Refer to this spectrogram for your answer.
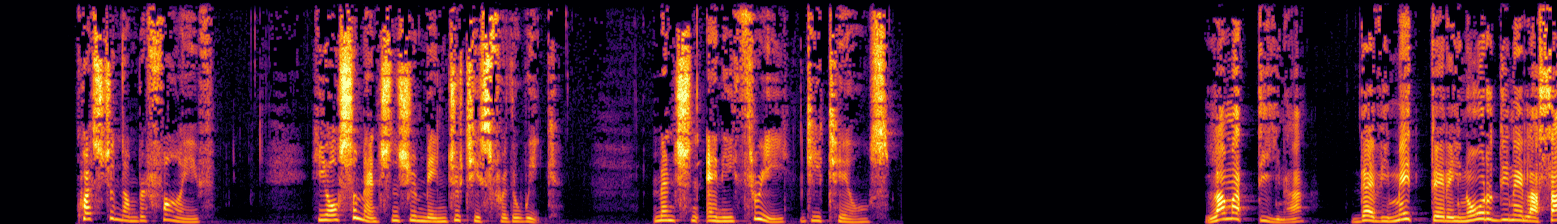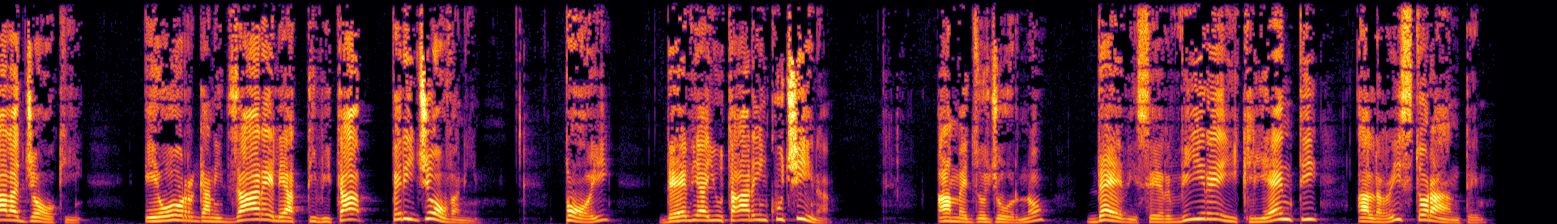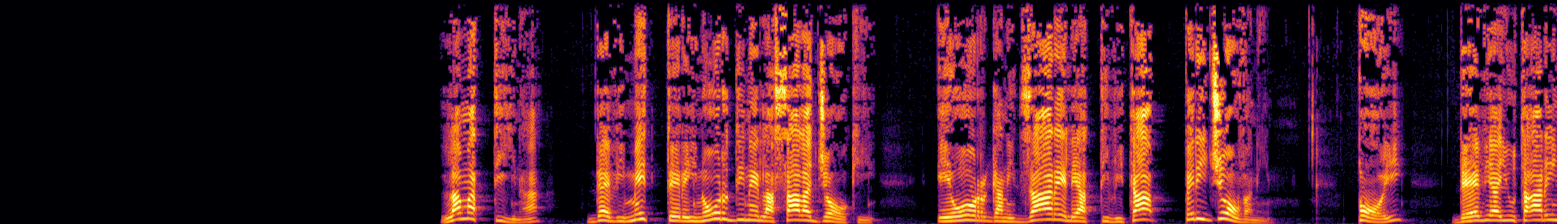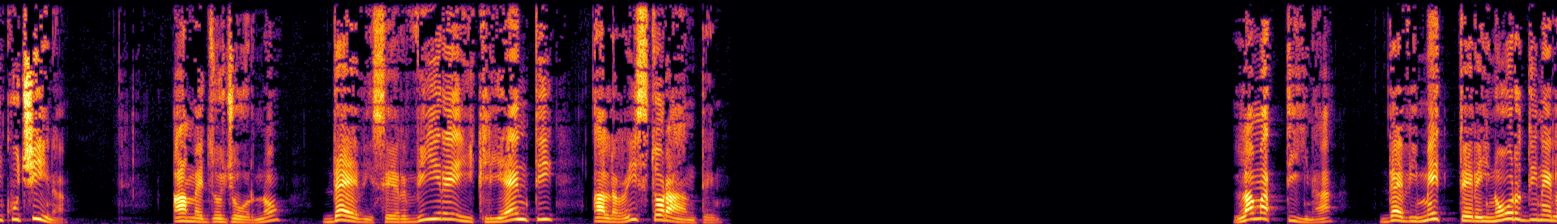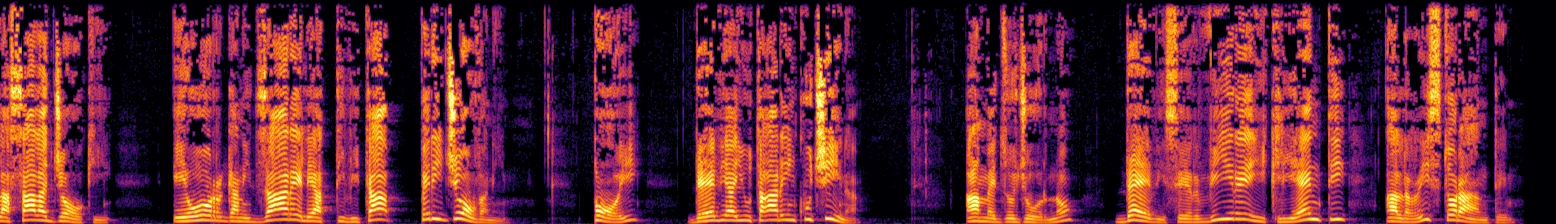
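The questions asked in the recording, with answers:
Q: He also mentions your main duties for the week.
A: Tidy the games room and organise activities for young people, help in the kitchen, serve customers in the restaurant at midday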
